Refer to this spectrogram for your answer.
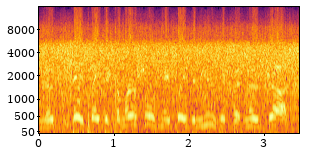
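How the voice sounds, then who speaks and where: A man speaks at a fairly quick pace with ordinary pitch variation, amid audible room echo and noticeable background noise. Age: 70s. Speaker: amateur radio operator, former radio DJ. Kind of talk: casual chat.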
